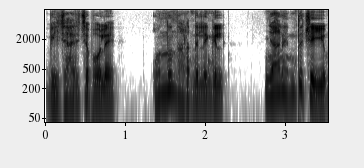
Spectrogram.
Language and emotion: Malayalam, fearful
